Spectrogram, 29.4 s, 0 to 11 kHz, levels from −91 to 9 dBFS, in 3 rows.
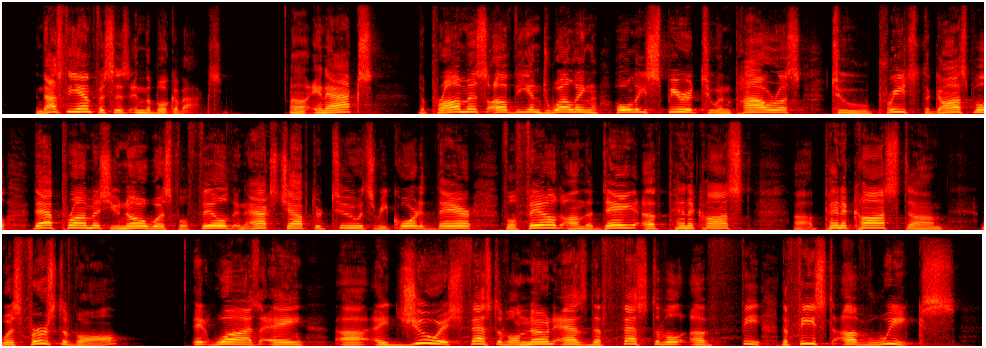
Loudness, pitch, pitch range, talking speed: -30 LUFS, 220 Hz, 190-235 Hz, 140 wpm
